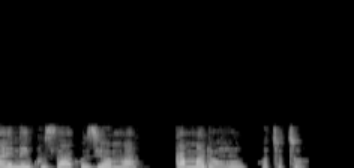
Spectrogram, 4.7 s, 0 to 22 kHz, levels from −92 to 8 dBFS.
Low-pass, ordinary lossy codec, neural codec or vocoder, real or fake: 5.4 kHz; none; vocoder, 44.1 kHz, 128 mel bands every 512 samples, BigVGAN v2; fake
